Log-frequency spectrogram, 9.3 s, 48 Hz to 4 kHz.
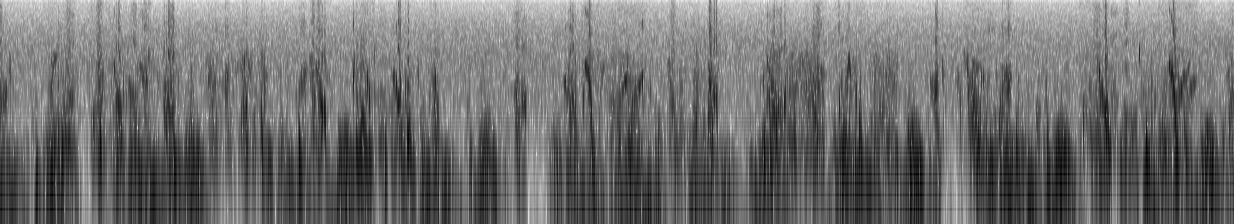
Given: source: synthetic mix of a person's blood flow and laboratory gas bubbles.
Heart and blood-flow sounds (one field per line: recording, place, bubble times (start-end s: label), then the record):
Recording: Doppler ultrasound of blood flow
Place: precordium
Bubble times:
0.00-0.11 s: bubbles
0.35-0.59 s: bubbles
0.67-1.36 s: bubbles
1.53-2.03 s: bubbles
2.19-2.48 s: bubbles
2.61-3.31 s: bubbles
3.78-3.97 s: bubbles
4.21-5.12 s: bubbles
5.28-5.42 s: bubbles
5.70-6.21 s: bubbles
6.25-6.75 s: bubbles
6.96-7.11 s: bubbles
7.17-7.68 s: bubbles
7.77-7.83 s: bubbles
8.09-8.98 s: bubbles
9.14-9.26 s: bubbles
From the record:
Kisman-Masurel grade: 343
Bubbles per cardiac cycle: rolling drumbeat, 9 or more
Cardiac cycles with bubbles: 100%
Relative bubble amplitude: loud (0.450 to 0.775)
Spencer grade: 3 (all of the cardiac periods contain showers or single bubble signals, but not dominating or overriding the cardiac motion signals)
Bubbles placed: only in the low amplitude regions of the cardiac cycle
